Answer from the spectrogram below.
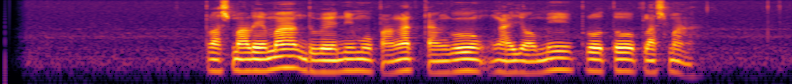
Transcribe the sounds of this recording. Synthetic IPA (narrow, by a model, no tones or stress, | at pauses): plasmalemand̪uwenimupaŋat̪̚kaŋɡoŋajɔmipɾot̪oplasma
